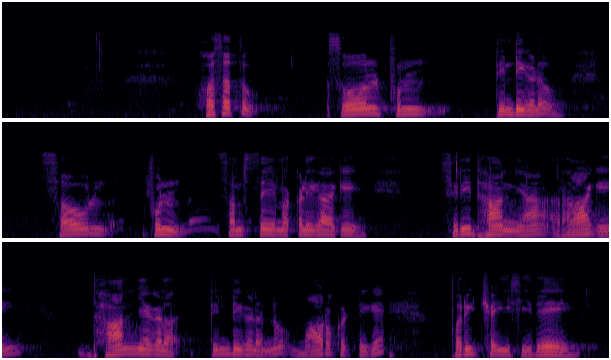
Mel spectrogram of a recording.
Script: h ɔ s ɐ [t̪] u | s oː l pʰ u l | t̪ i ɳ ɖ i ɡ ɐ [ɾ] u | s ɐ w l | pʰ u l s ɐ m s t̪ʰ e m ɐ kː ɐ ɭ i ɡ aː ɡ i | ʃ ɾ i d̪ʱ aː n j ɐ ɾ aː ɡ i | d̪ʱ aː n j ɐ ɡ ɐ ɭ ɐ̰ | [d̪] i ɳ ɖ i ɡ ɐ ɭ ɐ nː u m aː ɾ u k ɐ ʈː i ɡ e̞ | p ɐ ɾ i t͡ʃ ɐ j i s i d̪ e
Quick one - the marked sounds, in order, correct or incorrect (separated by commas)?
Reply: correct, incorrect, incorrect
